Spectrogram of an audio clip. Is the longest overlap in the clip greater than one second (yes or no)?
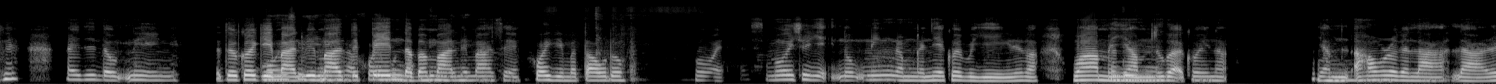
yes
